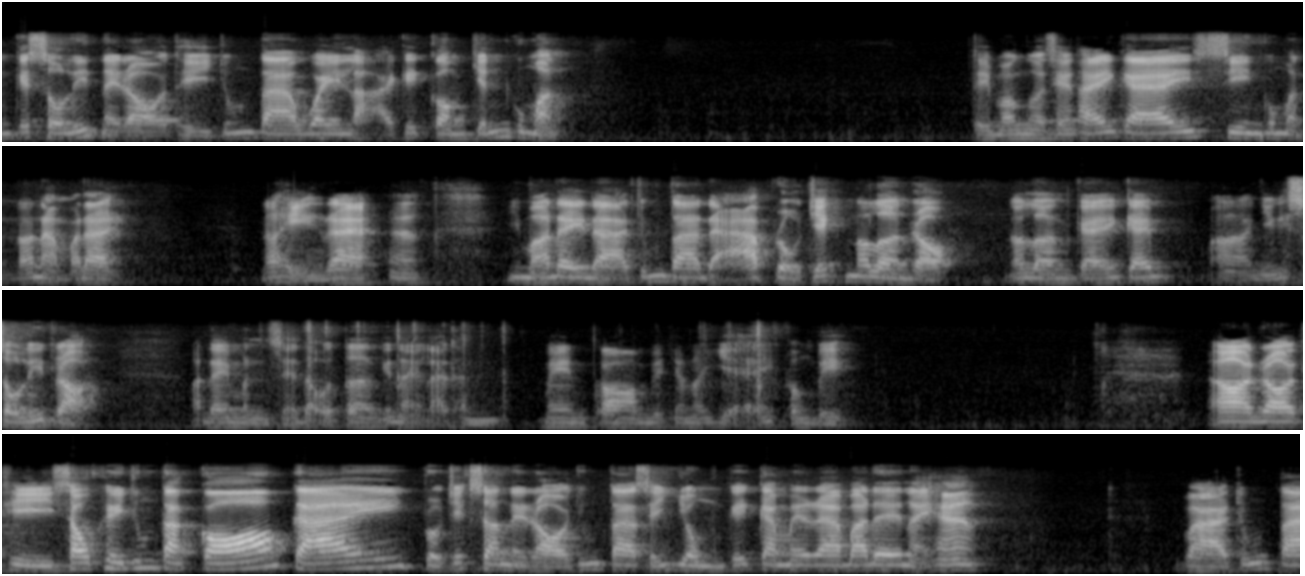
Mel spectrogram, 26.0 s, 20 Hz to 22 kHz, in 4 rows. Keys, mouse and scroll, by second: 0.5 click, 1.6 click, 4.1-6.7 drag, 8.4-13.5 drag, 13.8 click, 14.3 Return, 14.5-16.8 typing, 19.1 click, 20.4 click, 21.4 middle click, 22.6 middle click, 22.6 middle click, 24.3 p, 25.3 p.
